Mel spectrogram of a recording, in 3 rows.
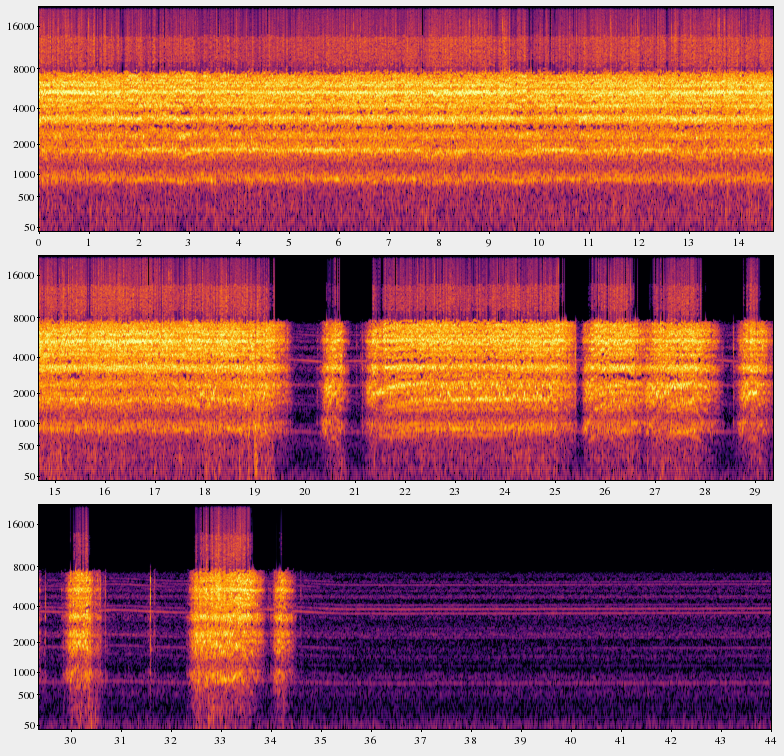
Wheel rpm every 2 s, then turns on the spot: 230, 230, 230, 230, 220, 230, 230, 230, 220, 180, 70, 200, 160, 140, 50, 30, 90, 10, 0, 0, 0, 0.
none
